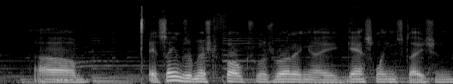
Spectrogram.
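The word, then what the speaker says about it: Fooks: Mr BT folks it's it's not spelled the way it sounds it's f-o-o-k-s but it's pronounced folks it seems that Mr folks was running a gasoline station downtown Camden in 1926.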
